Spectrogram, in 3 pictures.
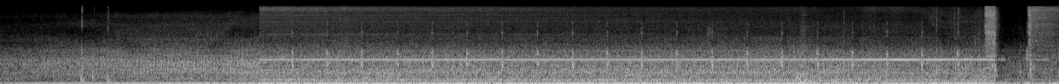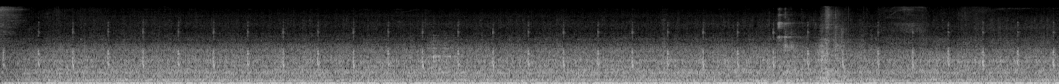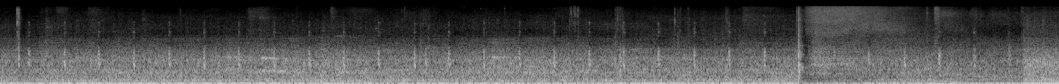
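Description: Semi-truck tractor's diesel engine running as it backs under a trailer to couple. For several seconds near the start a steady hiss with a whistling tone sounds as air is let out of the tractor's suspension to lower the fifth wheel. A few short knocks come later, as the fifth-wheel jaws lock onto the kingpin.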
